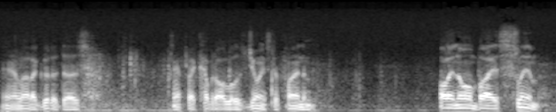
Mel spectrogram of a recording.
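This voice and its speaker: A cool, hard-boiled police sergeant from an old radio play, acted by a man. His voice is very low and his delivery quick and businesslike. The recording is dull, with faint hiss. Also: close to an everyday voice. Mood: weary, matter-of-fact. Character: cool undercover police sergeant posing as crook. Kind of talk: 1940s radio drama acting.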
